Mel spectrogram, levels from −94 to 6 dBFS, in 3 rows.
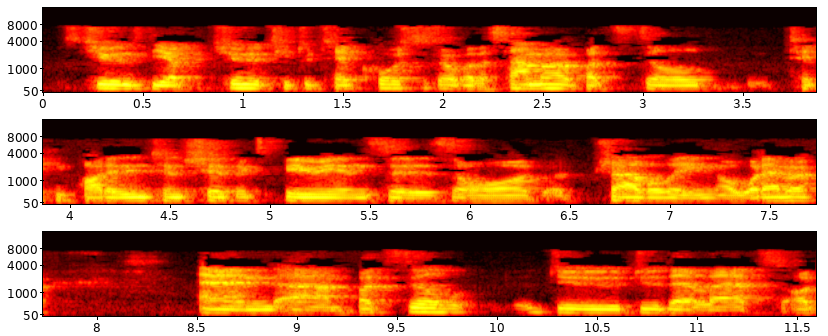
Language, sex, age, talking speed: English, male, 20-39, 150 wpm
